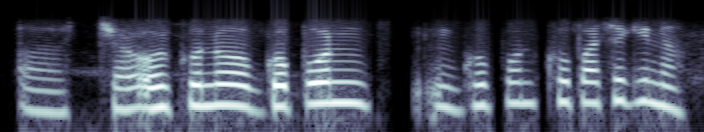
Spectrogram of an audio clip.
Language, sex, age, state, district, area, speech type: Bengali, female, 45-60, West Bengal, Paschim Medinipur, urban, conversation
